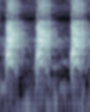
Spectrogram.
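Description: A small dog barks three times in a regular rhythm, close and fairly loud, with short gaps of quiet between each bark.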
